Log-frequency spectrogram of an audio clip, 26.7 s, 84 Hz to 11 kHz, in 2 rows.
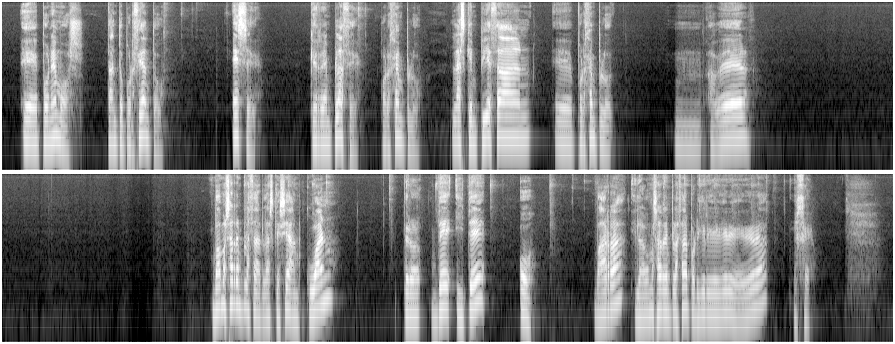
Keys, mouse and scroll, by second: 2.4-3.8 typing, 5.3 /, 16.9-22.0 typing, 23.5-25.7 typing.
